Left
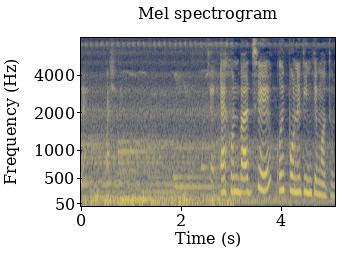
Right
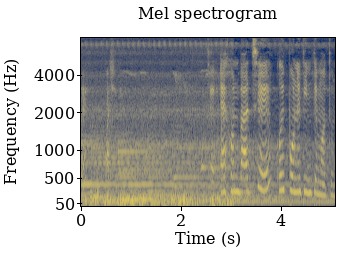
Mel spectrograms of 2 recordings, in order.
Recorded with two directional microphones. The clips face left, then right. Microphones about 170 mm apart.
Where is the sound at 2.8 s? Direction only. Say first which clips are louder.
Left 5 dB; 60° left (ahead or behind).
